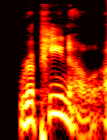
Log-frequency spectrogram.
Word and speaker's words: Rapinoe: Rapinoe.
